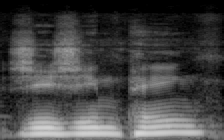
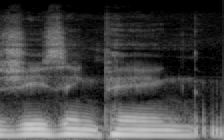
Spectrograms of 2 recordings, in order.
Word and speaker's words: Xi Jinping: Xi Jinping. Wow. Did you see this? Y'all are bold for pronouncing that.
